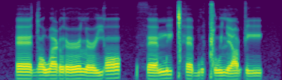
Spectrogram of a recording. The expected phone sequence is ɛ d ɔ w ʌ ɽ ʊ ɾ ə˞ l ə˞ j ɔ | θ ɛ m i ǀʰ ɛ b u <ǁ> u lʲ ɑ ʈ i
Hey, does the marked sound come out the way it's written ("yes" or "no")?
yes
